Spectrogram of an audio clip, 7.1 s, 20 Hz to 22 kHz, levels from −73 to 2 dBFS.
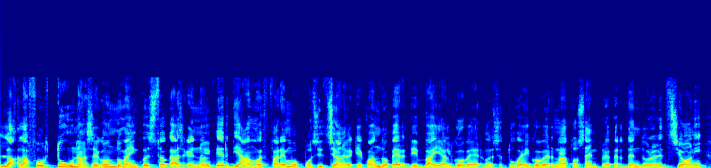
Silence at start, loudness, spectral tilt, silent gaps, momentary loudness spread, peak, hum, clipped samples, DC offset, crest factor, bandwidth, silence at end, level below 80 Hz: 0 s; -24 LUFS; -6 dB/octave; none; 4 LU; -8 dBFS; none; under 0.1%; under 0.1%; 16 dB; 12 kHz; 0 s; -58 dBFS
